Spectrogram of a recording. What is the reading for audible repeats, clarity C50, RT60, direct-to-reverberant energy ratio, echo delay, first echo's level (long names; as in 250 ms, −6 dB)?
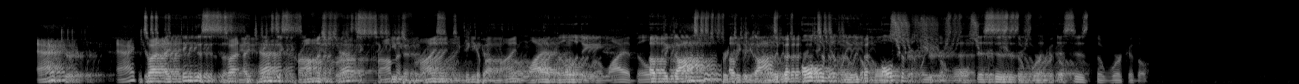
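5, no reverb audible, no reverb audible, no reverb audible, 62 ms, −5.0 dB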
